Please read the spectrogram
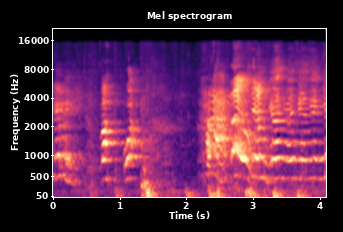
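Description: Children shrieking and squealing at play, with a long held high squeal through the second half. A couple of dull thuds come about a second and a half in.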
